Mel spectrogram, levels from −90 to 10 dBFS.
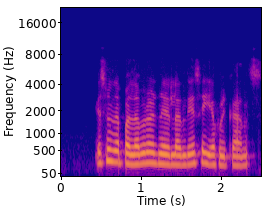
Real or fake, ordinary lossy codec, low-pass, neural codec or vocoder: fake; Opus, 32 kbps; 7.2 kHz; codec, 16 kHz, 16 kbps, FunCodec, trained on Chinese and English, 50 frames a second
